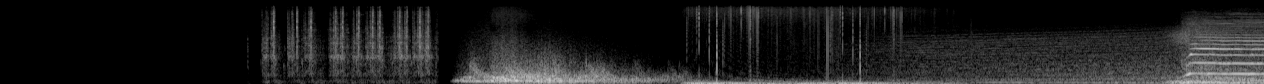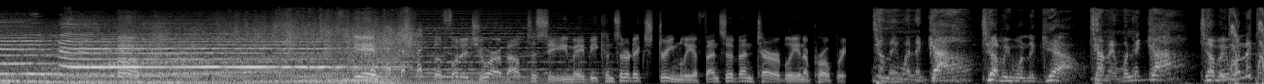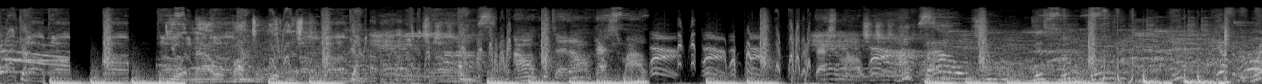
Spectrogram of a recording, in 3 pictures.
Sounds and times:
Music: 0:09.6 - 0:18.8, 0:25.6 - 0:31.8, 0:32.4 - 0:33.4, 0:34.1 - 0:37.9.

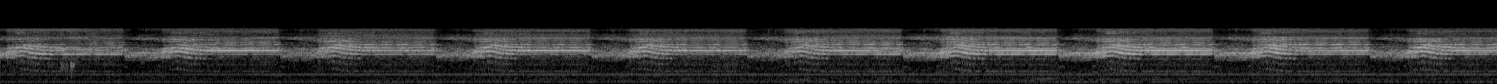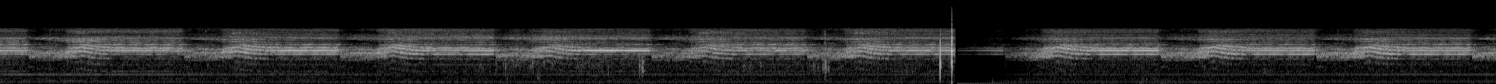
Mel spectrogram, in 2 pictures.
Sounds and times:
Siren: 0:00.0 - 0:29.9.

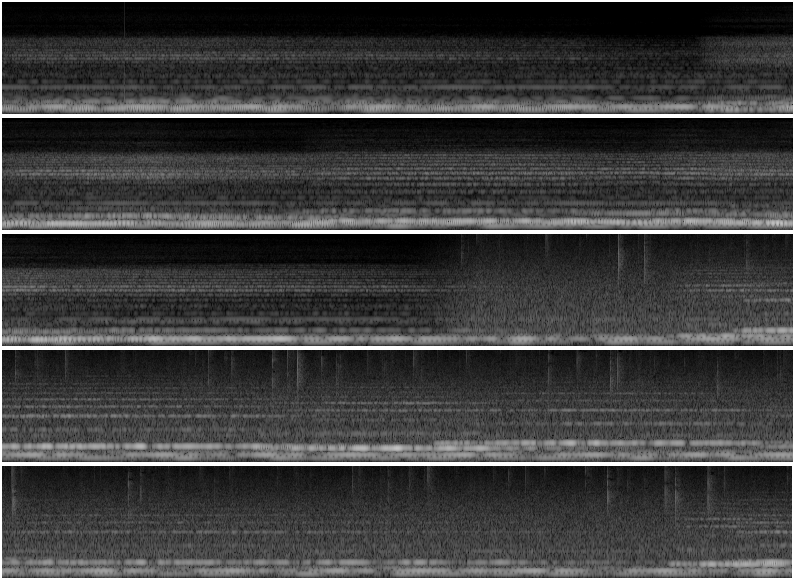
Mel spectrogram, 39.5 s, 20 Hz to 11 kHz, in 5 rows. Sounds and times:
Rain on surface: 0:20.0 - 0:39.5
Raindrop: 0:20.2 - 0:39.5.

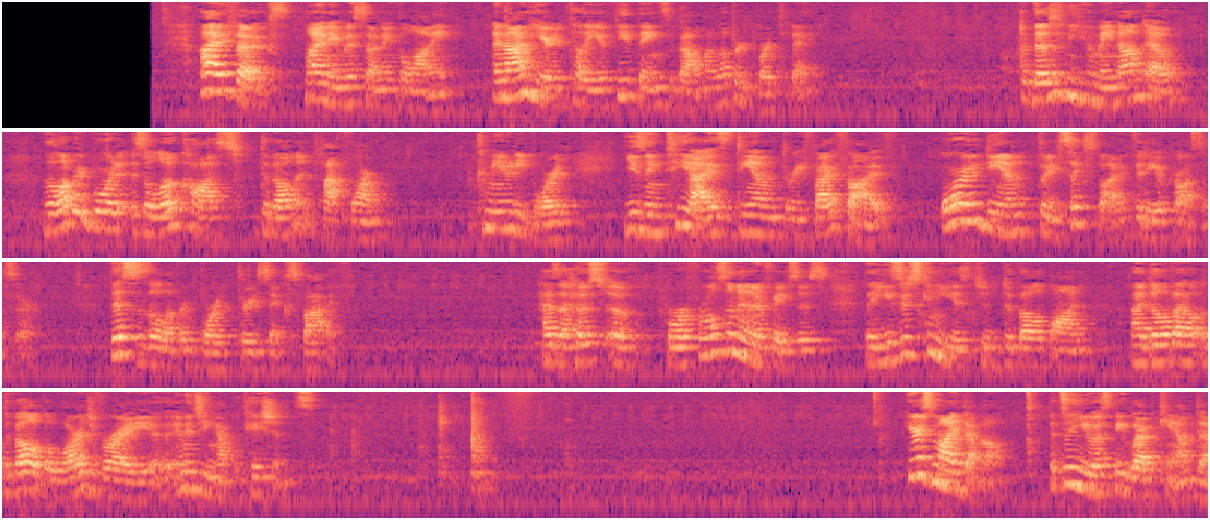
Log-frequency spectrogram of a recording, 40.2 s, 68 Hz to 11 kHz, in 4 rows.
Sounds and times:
Speech: 0:01.6 - 0:06.9, 0:08.4 - 0:13.4, 0:14.0 - 0:23.0, 0:24.6 - 0:32.8, 0:37.7 - 0:40.2.

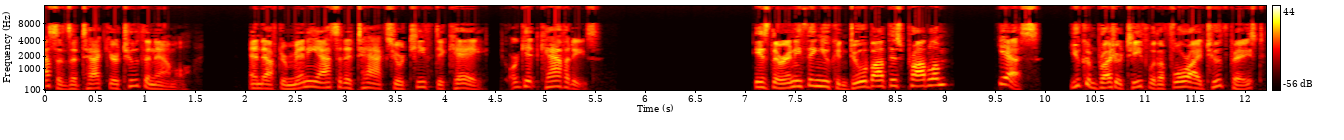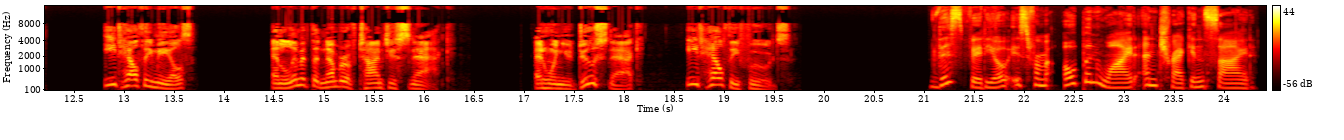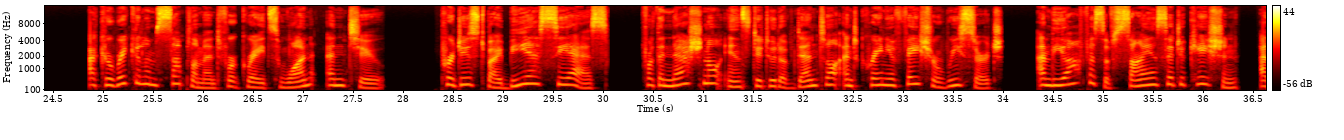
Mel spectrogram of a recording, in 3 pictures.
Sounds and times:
Speech: 0:00.0 - 0:01.5, 0:02.1 - 0:05.6, 0:07.1 - 0:12.2, 0:12.8 - 0:13.8, 0:14.5 - 0:16.3, 0:17.1 - 0:19.8, 0:21.1 - 0:24.3, 0:24.9 - 0:27.8, 0:28.4 - 0:36.6.

